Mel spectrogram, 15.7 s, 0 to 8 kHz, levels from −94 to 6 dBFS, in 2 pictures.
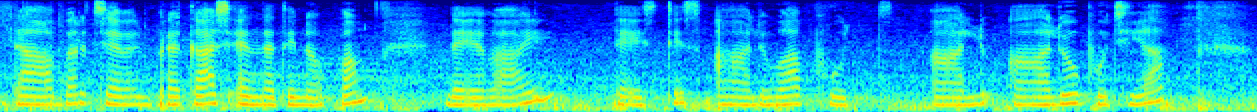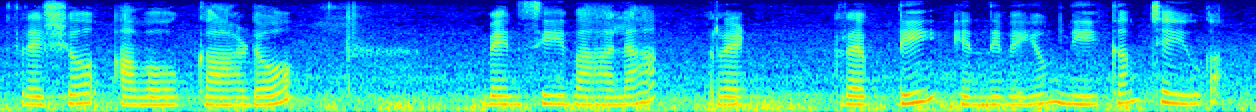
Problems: constant background noise, low volume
